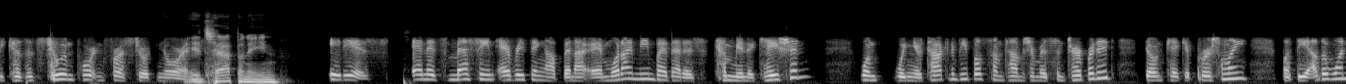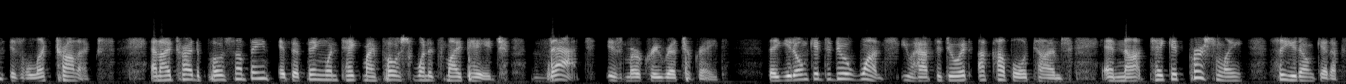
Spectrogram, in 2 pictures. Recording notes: as listeners call in to have their numbers read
